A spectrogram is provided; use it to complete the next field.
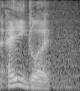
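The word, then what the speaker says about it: Egle: enough uh she said you know hello i'm eggly egg like okay good when justin called out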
